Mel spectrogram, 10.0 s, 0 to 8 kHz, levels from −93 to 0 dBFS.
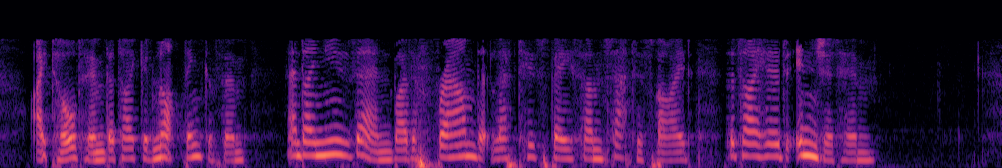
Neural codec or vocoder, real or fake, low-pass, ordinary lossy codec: none; real; 7.2 kHz; AAC, 16 kbps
